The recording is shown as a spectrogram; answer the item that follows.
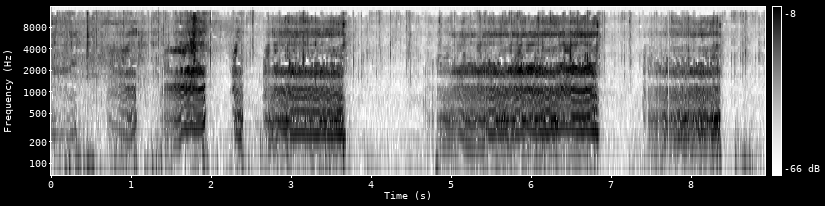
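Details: Tame fox in the evening, its attention on something beyond a fence, repeating long, creaky, vibrating whines in several bouts of one to two seconds each, with short gaps and light rustling between them.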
